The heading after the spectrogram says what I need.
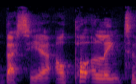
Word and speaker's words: Beissier: to pronounce that and my wife says it's pronounced bessia bessia now if you Google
